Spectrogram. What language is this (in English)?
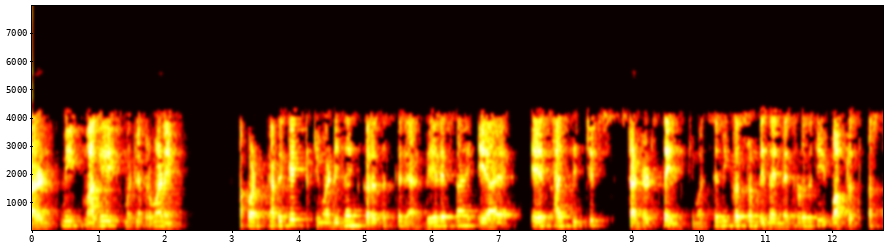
Marathi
